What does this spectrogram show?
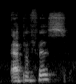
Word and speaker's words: epiphysis: We know that we have the proximal epithelius, I can never say that, epiphysis, I believe is how it's pronounced, the diaphysis, and then the distal emphasis.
